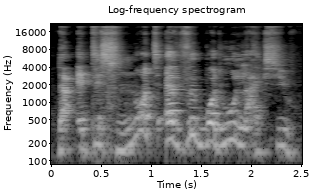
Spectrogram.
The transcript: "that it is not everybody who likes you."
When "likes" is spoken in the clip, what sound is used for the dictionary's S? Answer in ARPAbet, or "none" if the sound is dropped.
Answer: S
